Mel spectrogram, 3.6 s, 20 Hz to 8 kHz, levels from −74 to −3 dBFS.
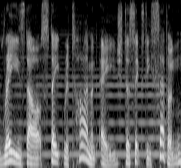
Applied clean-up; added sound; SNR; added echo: none; Bowed string instrument; 17 dB; none.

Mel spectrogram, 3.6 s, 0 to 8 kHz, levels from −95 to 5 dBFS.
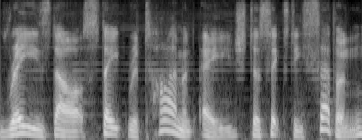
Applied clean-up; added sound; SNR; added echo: neural separator model SepFormer DNS4.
